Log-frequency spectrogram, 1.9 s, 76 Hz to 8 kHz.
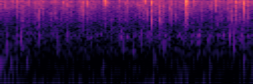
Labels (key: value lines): label: biophony, rattle response
recorder: SoundTrap 500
